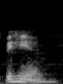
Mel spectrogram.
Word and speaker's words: Beheeyem: I think it's Beheeyem. It's Beheeyem.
